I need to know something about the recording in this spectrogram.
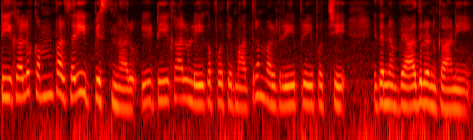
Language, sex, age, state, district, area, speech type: Telugu, female, 45-60, Telangana, Sangareddy, urban, spontaneous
